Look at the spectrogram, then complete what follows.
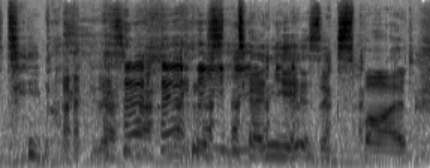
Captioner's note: laughter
